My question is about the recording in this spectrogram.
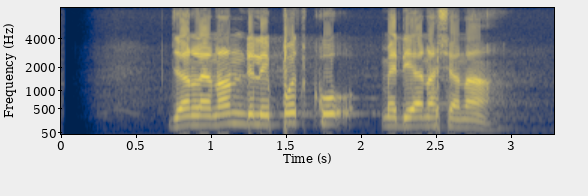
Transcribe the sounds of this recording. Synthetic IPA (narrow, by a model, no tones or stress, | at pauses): d͡ʒanlɛnɔndiliput̪̚kumɛdianasiɔnal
